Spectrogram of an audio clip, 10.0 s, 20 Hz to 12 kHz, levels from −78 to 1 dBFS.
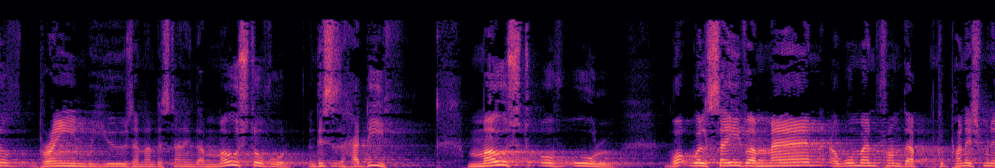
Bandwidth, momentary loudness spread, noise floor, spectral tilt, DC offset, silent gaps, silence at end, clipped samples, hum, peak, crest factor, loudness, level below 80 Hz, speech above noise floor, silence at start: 11 kHz; 11 LU; -41 dBFS; -5 dB/octave; under 0.1%; none; 0 s; under 0.1%; none; 0 dBFS; 18 dB; -18 LUFS; -46 dBFS; 23 dB; 0 s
